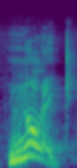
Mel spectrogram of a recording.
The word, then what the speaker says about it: knowledge: Knowledge، knowledge، knowledge، knowledge. الـ K إذا جاء بعده N، الـ K لا ينطق.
